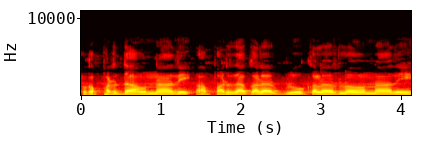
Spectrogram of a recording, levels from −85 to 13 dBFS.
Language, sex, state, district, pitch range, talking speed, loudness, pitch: Telugu, male, Telangana, Mahabubabad, 145-150 Hz, 130 wpm, -14 LUFS, 145 Hz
